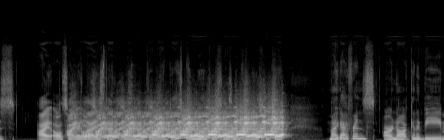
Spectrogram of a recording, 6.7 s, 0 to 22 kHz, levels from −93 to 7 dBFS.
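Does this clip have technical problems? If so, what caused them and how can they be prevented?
Yes, there's feedback howl from 0.65 to 4.52 s: a shared-room mic-speaker loop builds a tone near 1 kHz, pulsing roughly every 0.4 s, up to about 11 dB over speech. Mute one device or use headphones.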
